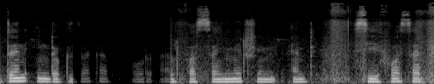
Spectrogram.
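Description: From 0.73 to 1.71 s the speech sinks about 21 dB, likely one channel inverted cancelling the mono centre; the waveform visibly shrinks there.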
